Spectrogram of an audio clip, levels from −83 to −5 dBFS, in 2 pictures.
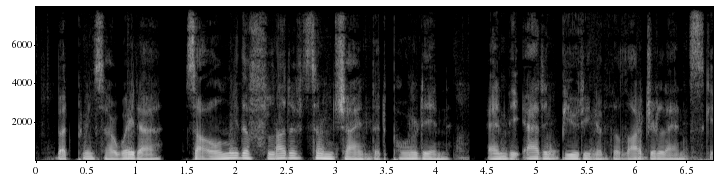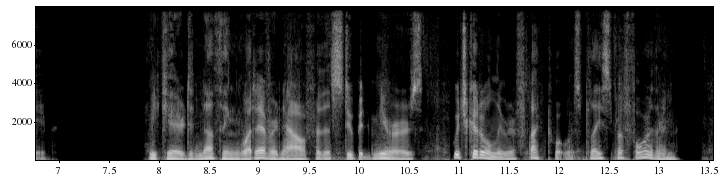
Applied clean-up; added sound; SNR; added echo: neural separator model SepFormer DNS4.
